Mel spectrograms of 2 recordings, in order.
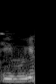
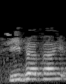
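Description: First: The name is pronounced the Persian way. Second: The name is pronounced the Arabic way. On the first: "سیبویه فارسیه" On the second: "سیبوی عربیه"

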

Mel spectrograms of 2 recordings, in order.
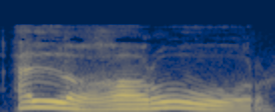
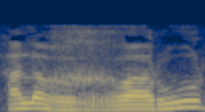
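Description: First: The gh sound is soft and drawn out. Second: The gh sound is pressed hard, close to kh. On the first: The speaker calls it right. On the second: The speaker calls it wrong.

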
